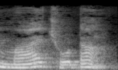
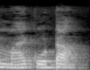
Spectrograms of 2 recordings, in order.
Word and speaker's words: Mycota: Monera kingdom को हम बोलते हैं माय छोटा, जिसको हम अगर क्लियर प्रोनाउंसिएशन करें तो माय कोटा, माय कोटा, MYCHOTA।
